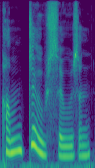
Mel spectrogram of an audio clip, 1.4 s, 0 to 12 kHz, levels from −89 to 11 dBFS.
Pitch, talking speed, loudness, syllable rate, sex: 210 Hz, 125 wpm, -15 LUFS, 2.9 syllables/s, female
